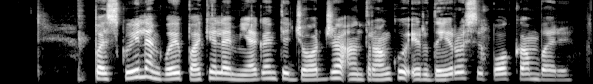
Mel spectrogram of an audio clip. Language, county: Lithuanian, Telšiai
